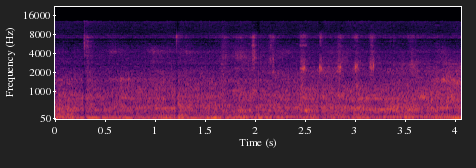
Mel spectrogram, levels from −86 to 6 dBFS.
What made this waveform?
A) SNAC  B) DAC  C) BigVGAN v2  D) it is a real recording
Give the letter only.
A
